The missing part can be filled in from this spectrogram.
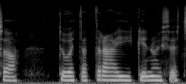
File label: "draig", Welsh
